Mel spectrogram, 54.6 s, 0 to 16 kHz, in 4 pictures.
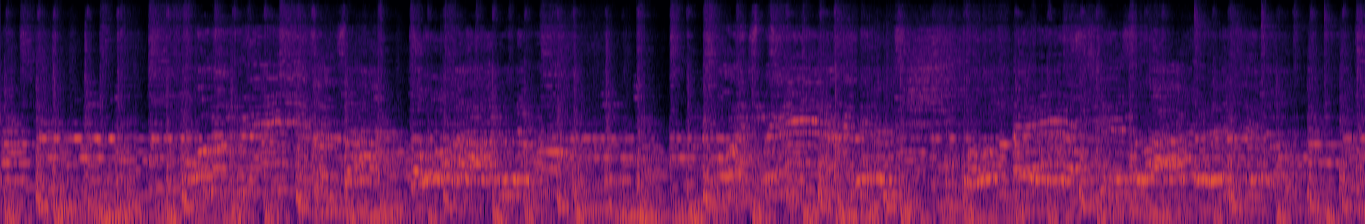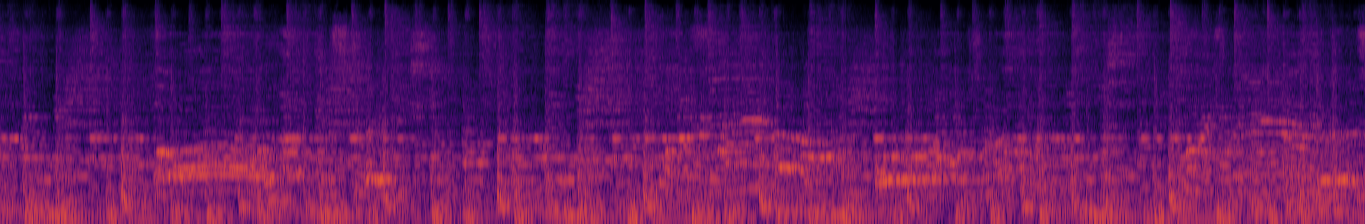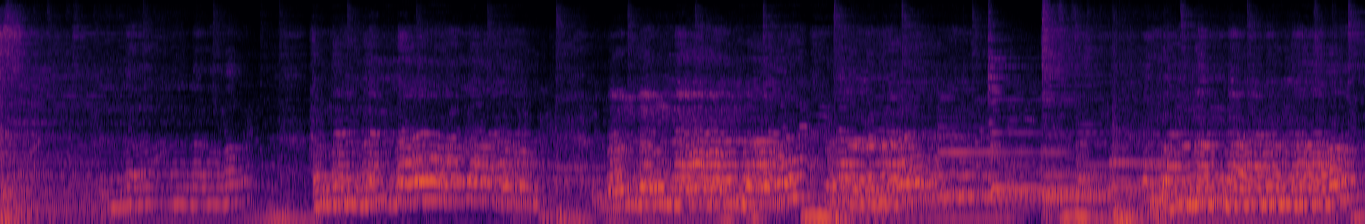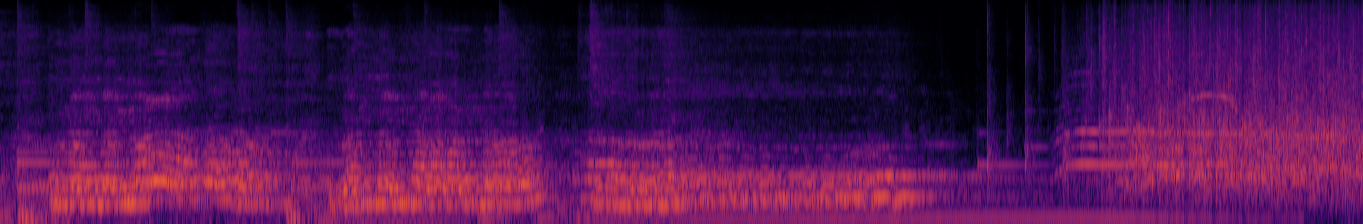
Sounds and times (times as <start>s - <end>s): A capella: 1.5s - 50.7s.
